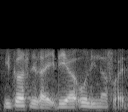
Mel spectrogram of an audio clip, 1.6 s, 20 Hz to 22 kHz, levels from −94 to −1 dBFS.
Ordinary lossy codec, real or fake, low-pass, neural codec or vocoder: AAC, 32 kbps; real; 3.6 kHz; none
